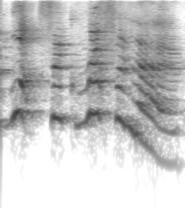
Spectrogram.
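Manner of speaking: high, loud astonished question; baffled snake. Acted. Snake asks mouse about the Gruffalo, baffled. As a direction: blurt it out in high-pitched bafflement.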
